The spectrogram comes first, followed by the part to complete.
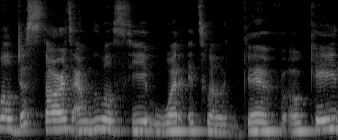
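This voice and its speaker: A woman with a Flemish accent speaks fairly slowly at a medium pitch. Audible room echo and noticeable background noise surround her. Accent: Belgian Dutch-speaking accent in English. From Belgium. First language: Dutch. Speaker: lifestyle YouTuber. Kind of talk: casual vlog monologue.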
